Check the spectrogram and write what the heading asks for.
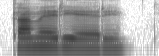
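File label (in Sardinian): "camerieri", female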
